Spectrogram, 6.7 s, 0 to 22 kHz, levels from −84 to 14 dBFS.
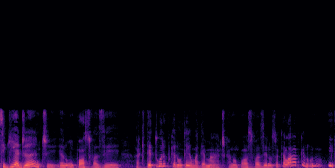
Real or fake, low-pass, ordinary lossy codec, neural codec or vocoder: real; none; none; none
